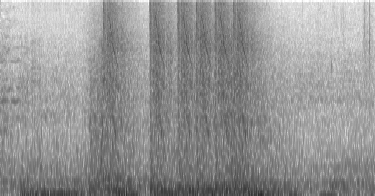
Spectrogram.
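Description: A gun fires a rapid burst of sharp electric zaps.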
